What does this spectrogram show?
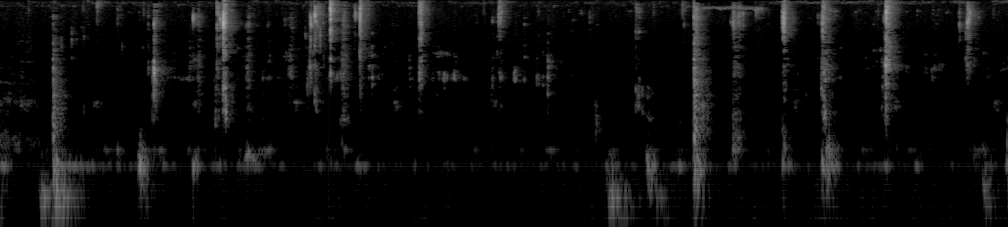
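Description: Close chewing of a mouthful of green beans, with irregular sharp wet mouth clicks and smacks. A faint steady low hum runs underneath.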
